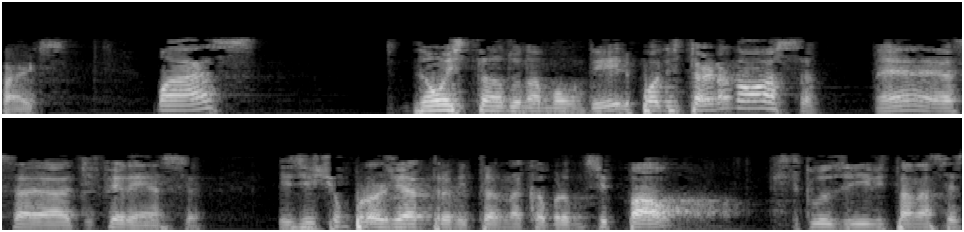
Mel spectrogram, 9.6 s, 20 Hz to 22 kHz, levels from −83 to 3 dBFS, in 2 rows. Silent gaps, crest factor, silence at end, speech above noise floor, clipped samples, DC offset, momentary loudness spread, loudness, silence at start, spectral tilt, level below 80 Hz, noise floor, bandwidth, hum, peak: none; 20 dB; 0 s; 52 dB; under 0.1%; under 0.1%; 18 LU; -20 LUFS; 0 s; -10 dB/octave; -44 dBFS; -72 dBFS; 5.8 kHz; none; 0 dBFS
